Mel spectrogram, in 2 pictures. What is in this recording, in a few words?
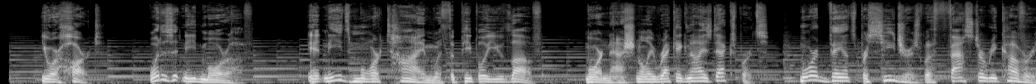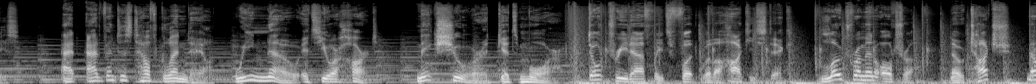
vo commercial demo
